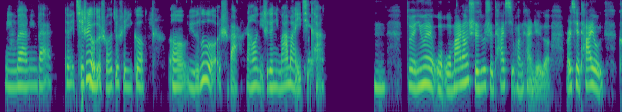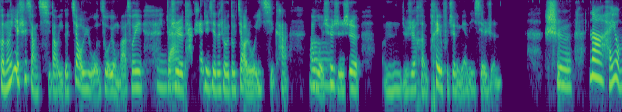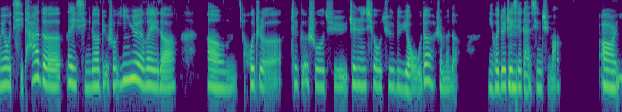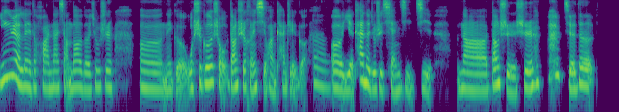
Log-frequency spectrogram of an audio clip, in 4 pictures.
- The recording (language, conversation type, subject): Chinese, podcast, 你小时候最爱看的节目是什么？
- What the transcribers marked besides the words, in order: other background noise; tapping; laughing while speaking: "是觉得"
